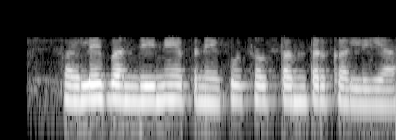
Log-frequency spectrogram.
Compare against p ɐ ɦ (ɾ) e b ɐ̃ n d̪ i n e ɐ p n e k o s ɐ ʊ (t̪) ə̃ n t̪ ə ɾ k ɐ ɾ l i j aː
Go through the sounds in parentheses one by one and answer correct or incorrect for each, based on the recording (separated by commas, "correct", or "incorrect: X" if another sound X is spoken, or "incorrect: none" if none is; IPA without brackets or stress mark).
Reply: incorrect: l, correct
